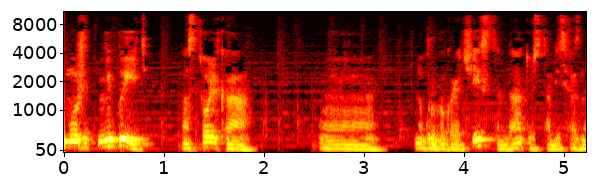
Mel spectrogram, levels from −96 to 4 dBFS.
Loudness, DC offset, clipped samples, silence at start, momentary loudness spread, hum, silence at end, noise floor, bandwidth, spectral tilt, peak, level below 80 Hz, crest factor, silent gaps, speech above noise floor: -19 LUFS; under 0.1%; under 0.1%; 0 s; 17 LU; none; 0 s; -54 dBFS; 10.5 kHz; -7 dB/octave; 0 dBFS; -36 dBFS; 18 dB; none; 36 dB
